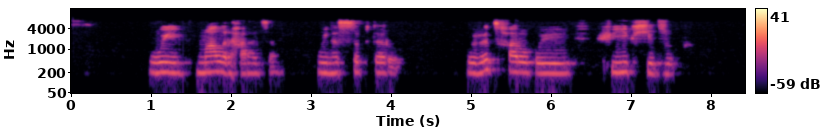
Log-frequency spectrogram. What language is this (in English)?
Abkhazian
